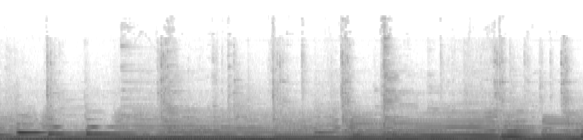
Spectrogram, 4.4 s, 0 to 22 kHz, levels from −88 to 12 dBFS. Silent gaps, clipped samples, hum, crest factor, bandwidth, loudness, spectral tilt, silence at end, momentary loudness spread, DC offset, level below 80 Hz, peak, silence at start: none; under 0.1%; none; 14 dB; 13.5 kHz; -21 LUFS; -8 dB/octave; 0 s; 3 LU; under 0.1%; -62 dBFS; -6 dBFS; 0 s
